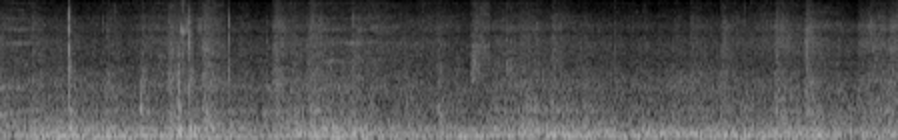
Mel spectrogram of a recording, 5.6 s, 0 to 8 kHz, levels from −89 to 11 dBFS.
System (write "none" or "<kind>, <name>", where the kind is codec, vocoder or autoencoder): vocoder, Vocos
